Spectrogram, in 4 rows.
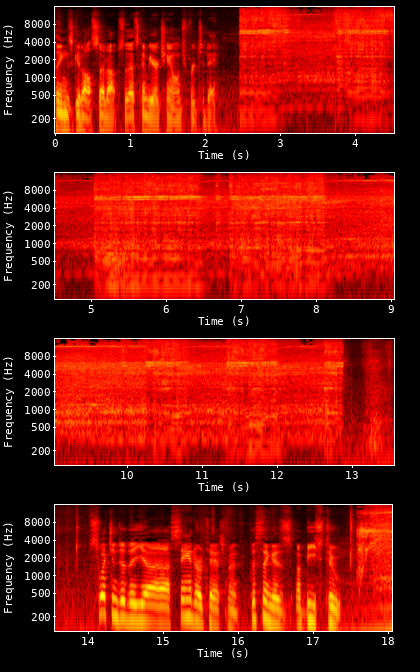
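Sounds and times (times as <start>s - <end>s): angle grinder carving wood: 2.5s - 12.9s, 17.5s - 18.0s.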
